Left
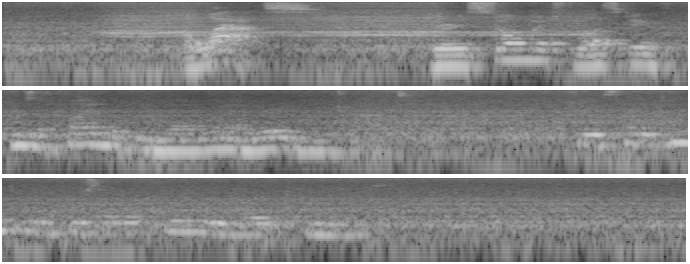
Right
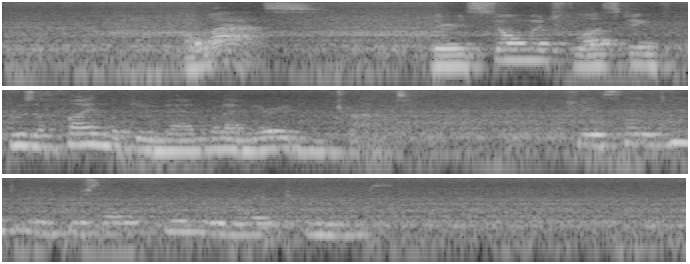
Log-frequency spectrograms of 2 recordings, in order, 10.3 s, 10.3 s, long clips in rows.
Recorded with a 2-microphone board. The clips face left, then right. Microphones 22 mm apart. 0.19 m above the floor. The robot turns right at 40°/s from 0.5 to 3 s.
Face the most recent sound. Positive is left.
turn(degrees=-30)  # may be behind; listen again after turning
